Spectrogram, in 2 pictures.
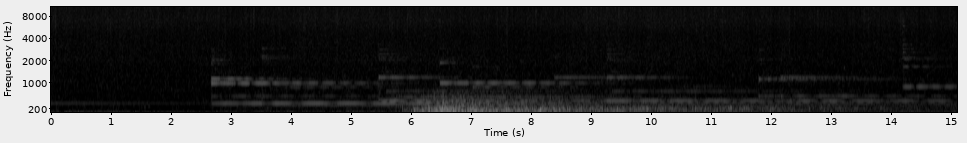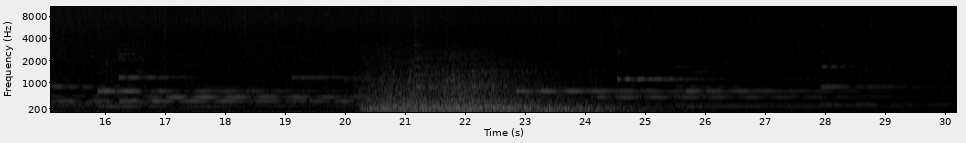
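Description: Slow ambient music of sustained melodic notes over a steady rain hiss, with low rolling thunder swelling in about six seconds in and again about twenty seconds in. The whole mix fades gradually near the end.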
